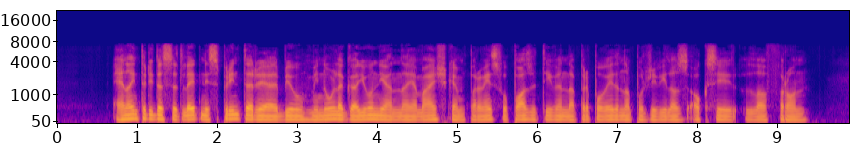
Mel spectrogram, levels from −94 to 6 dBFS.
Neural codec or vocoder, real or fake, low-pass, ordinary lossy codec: codec, 16 kHz, 2 kbps, X-Codec, WavLM features, trained on Multilingual LibriSpeech; fake; 7.2 kHz; none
